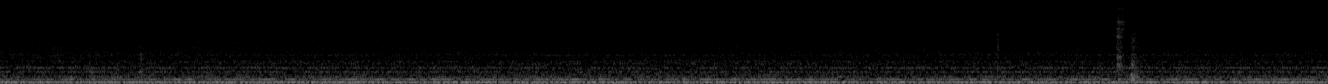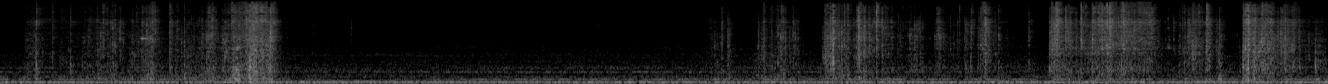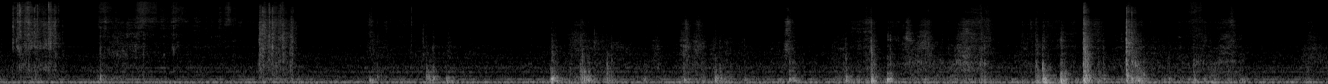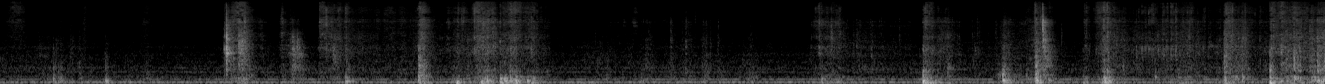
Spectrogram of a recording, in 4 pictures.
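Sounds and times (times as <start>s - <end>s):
steady low hum: 0.0s - 53.0s
rustling and knocking of objects: 13.5s - 16.2s, 20.3s - 29.6s, 30.2s - 53.0s.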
